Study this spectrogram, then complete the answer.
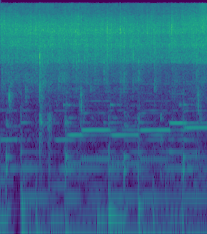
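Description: Finely chopped onions frying in ghee with bay leaf and carom seeds, a steady close sizzle with small crackles and occasional stirring clicks.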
